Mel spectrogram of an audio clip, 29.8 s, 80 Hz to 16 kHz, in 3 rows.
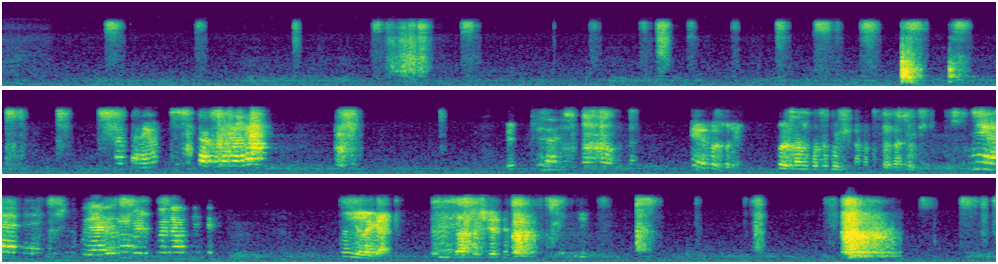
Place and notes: Poznan, Mateckiego street - speaker phone phone speaker into mic
it's a recording of a phone call. My friend had to put away his phone but he didn't disconnect the call so I turned on the loud speaker on my phone and placed the recorder next to it. You can hear distorted conversations and noises form the reception desk at the Grand Theater in Poznan. There is speaker installed in the reception room and a microphone on the other side of a glass window. It's used to talk to the receptionist and it picks up all the sounds from the staircase, back entrance. You can hear sounds from this speaker as well. You will also notice the whole recording is choppy due to nosie gate effect commonly used by cell phone operators in order to remove background noise from the person who isn't talking. (sony d50)
Poznań, Poland, 7 May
